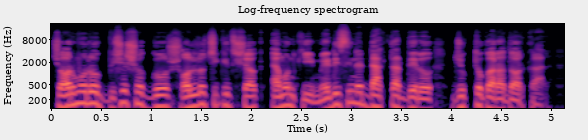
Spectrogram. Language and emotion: Bengali, neutral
